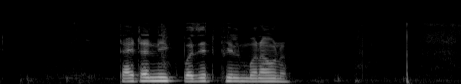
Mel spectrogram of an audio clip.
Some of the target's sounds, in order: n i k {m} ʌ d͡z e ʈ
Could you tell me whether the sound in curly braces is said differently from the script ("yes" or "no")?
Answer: yes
